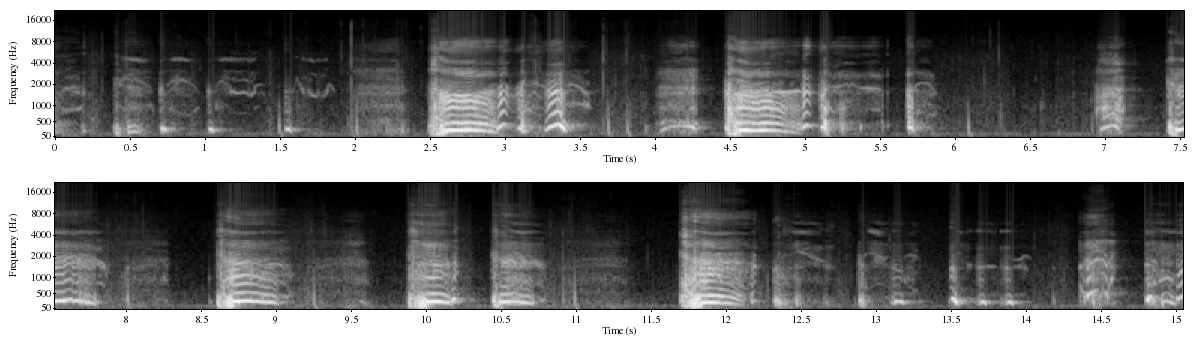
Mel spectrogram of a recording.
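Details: Repeated bunches of harsh, strained, barking coughs with gasping breaths between them. Coughing spasm in COPD with low oxygen and extreme shortness of breath.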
